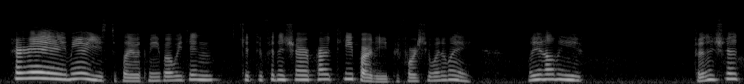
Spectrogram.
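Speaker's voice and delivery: put-on high, sweet little girl doll voice; a doll's squeaky childlike voice; creepy talking doll. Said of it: "the mouth begins to move".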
